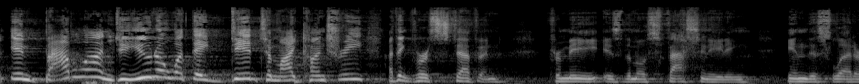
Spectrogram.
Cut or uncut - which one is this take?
cut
